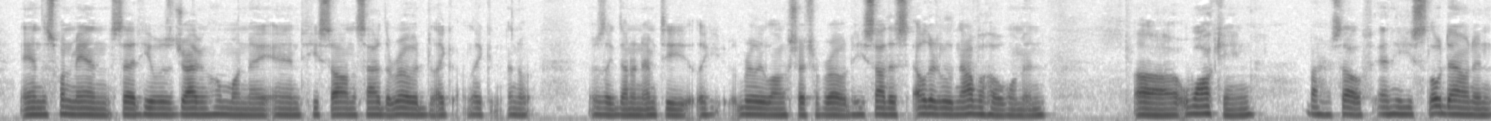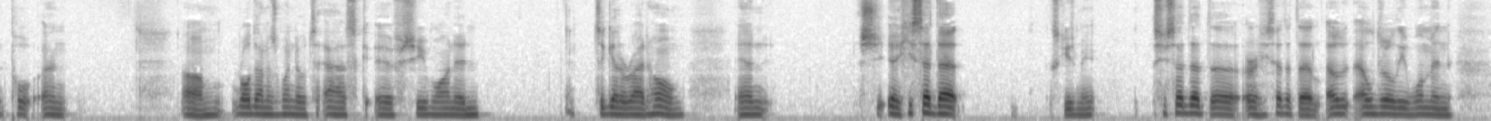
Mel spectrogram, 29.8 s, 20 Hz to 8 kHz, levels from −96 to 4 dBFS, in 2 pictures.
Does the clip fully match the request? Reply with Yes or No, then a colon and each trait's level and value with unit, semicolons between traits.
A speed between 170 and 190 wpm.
Yes: average, 175 wpm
